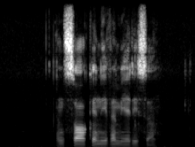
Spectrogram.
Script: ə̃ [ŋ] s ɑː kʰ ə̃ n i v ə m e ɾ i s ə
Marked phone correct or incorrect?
incorrect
